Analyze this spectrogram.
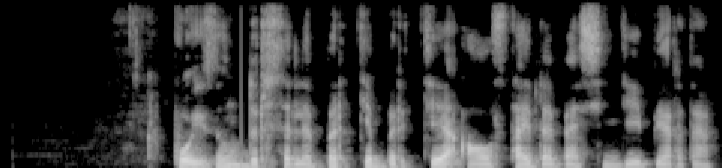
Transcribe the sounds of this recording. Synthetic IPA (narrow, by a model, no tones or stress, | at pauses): b̥ʰo̞jzd̪əɴd̪ʏɾsɪlɪbɪɾt̪ːe̞bɪɾt̪ʰːe̞ʔɑlˠəst̪ɑjd̪ɑbæsɪnd̪e̞be̞ɾd̪ɪ̰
